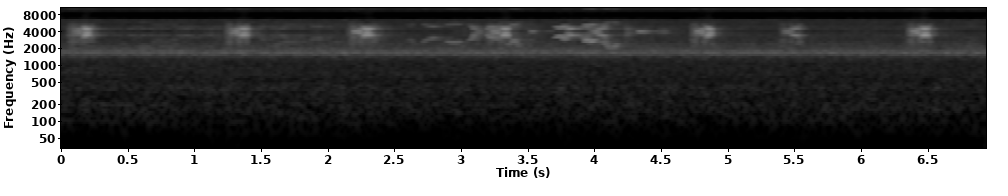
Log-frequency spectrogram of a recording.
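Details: Eaglet of the bald eagle at the Decorah nest, 30 June 2017, guarding a fish its father delivered by mantling and squeeing: spaced piercing squeaks broken by a quick cluster of rising and falling chittering notes, with constant hum.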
